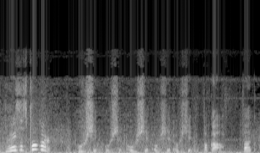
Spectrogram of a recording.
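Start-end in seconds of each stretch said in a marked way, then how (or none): 0.1-0.7 frantic high cry. Real, not acted. Frantic search.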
